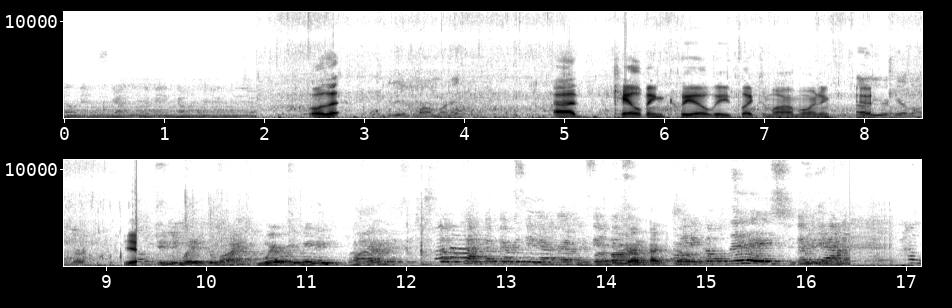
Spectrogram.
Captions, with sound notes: What was that? You guys leave tomorrow morning? Caleb and Clio leave tomorrow morning. You're here longer? Yeah. Can you wave goodbye? - Were we meeting? (chitter chatter)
